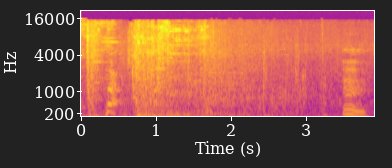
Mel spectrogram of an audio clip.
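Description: Water bursts up with a loud gush.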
